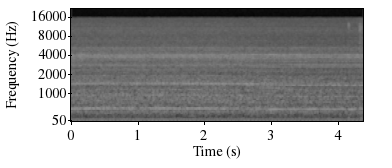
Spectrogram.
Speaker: notably quieter but let's wait for it because these servers will those fans are gonna calm down in a moment they blow out the dust and everything before as they're just first booting up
